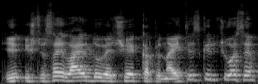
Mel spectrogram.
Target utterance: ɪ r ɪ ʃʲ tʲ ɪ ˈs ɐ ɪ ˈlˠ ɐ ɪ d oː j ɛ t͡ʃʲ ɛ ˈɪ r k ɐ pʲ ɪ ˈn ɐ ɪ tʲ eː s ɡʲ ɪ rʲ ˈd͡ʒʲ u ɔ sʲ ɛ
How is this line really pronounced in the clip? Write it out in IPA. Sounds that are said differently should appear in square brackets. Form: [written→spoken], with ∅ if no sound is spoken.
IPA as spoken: ɪ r ɪ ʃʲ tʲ ɪ ˈs ɐ ɪ ˈlˠ ɐ ɪ d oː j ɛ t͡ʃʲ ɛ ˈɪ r k ɐ pʲ ɪ ˈn ɐ ɪ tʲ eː s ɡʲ ɪ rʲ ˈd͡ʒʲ u ɔ sʲ ɛ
